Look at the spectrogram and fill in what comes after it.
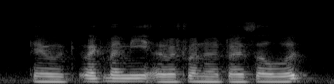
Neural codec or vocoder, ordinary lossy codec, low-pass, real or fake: none; AAC, 32 kbps; 7.2 kHz; real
